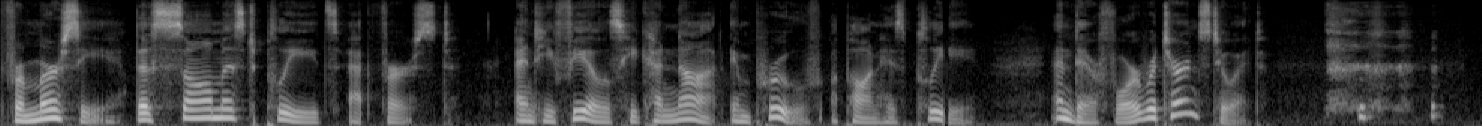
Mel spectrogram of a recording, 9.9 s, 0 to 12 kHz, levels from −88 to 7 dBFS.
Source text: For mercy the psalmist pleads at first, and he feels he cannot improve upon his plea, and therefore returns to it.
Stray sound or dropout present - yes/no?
yes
